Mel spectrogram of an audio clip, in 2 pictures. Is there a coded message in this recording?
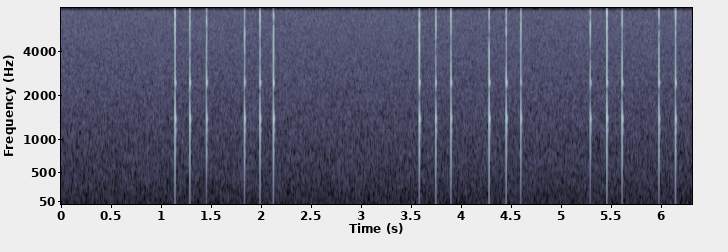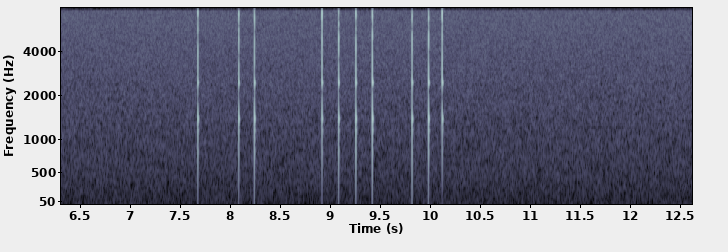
Yes: tap code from 1.1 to 10.1 s, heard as taps on a table, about 6 knocks a second. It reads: N NM BS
